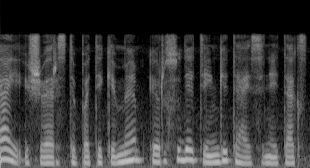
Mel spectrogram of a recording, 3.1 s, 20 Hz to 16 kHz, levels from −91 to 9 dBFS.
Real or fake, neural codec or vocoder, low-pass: real; none; 7.2 kHz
